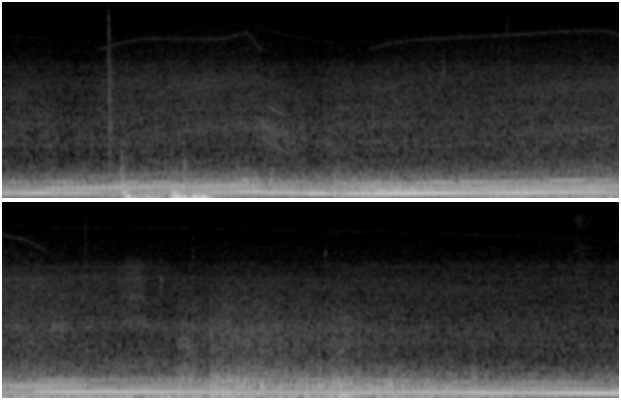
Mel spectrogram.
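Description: A heavy truck engine rumbles steadily while driving.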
